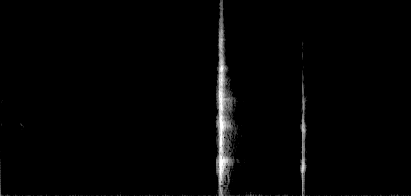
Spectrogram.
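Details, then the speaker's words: Young woman with hiccups that have lasted through a shopping trip, just starting up: two short, abrupt hiccups a little over a second apart, otherwise silence. "Just starting to get the hiccups now."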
